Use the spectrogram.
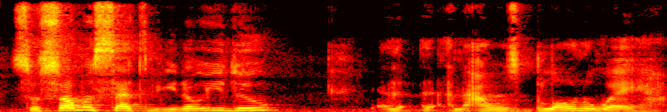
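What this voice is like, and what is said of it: Brooklyn accent. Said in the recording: “your Brooklyn accent is the pits ... the Brooklyn accent”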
